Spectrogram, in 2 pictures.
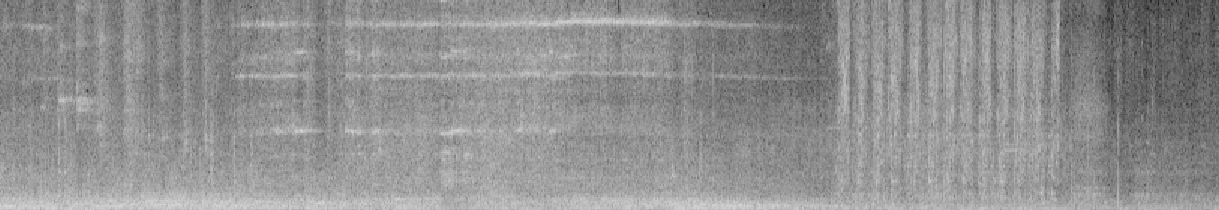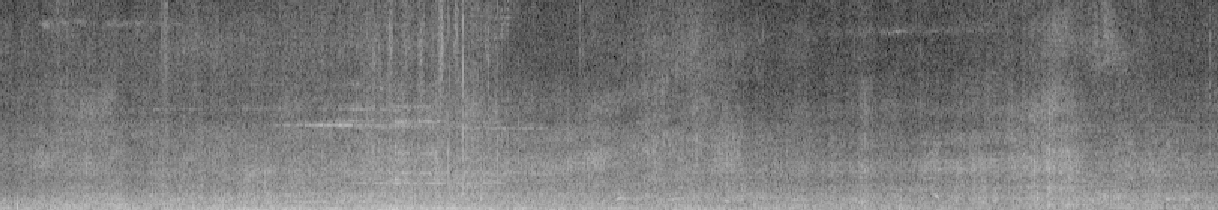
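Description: Detachable high-speed chairlift running through its terminal: machinery whining, with tones that slide down in pitch, then a fast run of clicks for about three seconds. After that the sound drops to a quieter, steady rush as the chair rides out along the cable line.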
